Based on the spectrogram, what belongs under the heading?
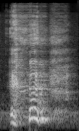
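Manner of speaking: chuckling at the memory; airy laugh. Real, not acted. Recalling the person leaving, airy laugh.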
